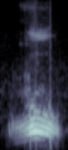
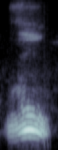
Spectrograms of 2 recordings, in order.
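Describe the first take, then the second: The two takes are said the same way.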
